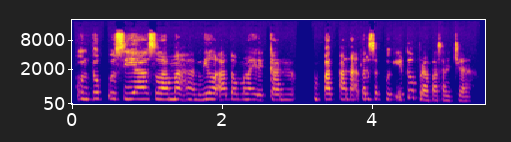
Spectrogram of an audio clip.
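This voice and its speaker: A woman's voice: high voice, level tone, normal speed, fairly bright tone, reverberant. A woman interviewing a mother, reading polite questions with small hesitations. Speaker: student interviewer.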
